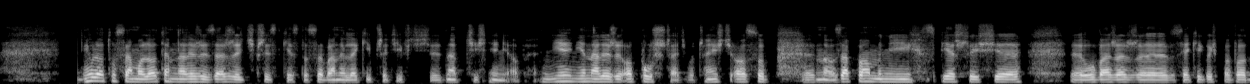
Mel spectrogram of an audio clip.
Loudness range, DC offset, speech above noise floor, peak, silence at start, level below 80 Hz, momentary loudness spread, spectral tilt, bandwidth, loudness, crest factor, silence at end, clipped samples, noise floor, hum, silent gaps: 3 LU; under 0.1%; 23 dB; 0 dBFS; 0.05 s; -68 dBFS; 11 LU; -8 dB/octave; 6.8 kHz; -18 LUFS; 18 dB; 0 s; under 0.1%; -41 dBFS; none; none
